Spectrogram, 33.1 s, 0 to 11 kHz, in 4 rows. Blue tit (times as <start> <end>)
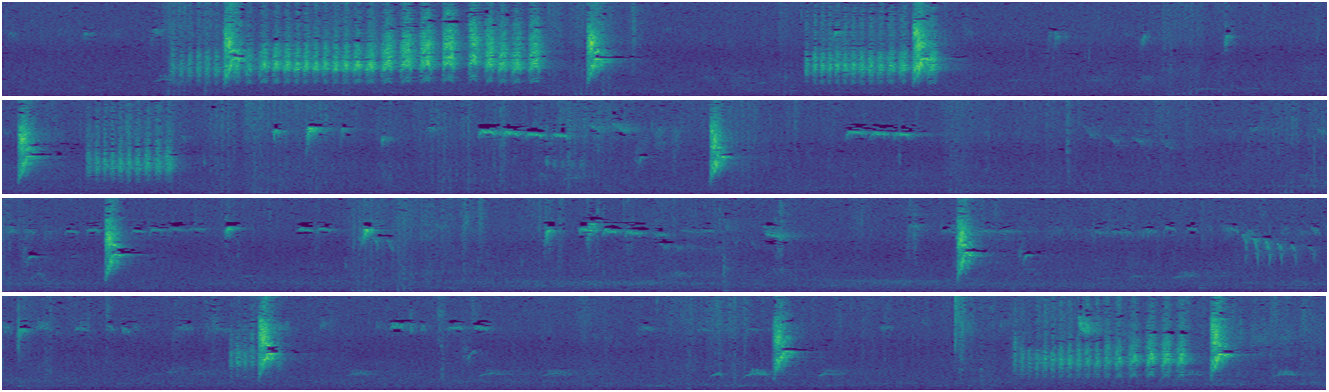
1.0 4.0, 5.0 6.0, 8.4 10.4, 11.2 13.0, 16.2 19.3, 22.5 30.2, 30.8 33.1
